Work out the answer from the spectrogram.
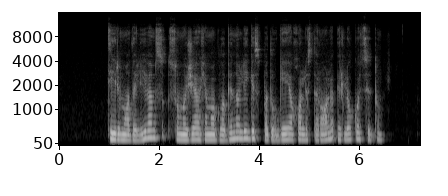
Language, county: Lithuanian, Vilnius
